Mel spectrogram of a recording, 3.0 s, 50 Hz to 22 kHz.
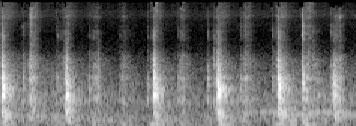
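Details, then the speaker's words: LG RCT689H DVD/VHS recorder (2011, Funai mechanism): faint uneven ticking, about two per second, from the tape mechanism after partly melting off leftover plastic moulding flash that a gear rubbed on; still slightly audible. "e dans là il ya un petit truc en plastique moi c'est comme une trace de moulage est en fait je pense que c'est ça qui frotte"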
